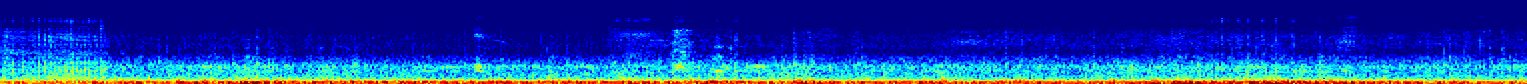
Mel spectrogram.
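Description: Steady low rumble of a passenger train coach in motion.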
